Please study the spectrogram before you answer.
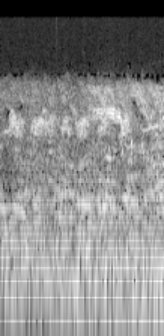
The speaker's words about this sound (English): They come with their songsters and they hang the cages high on hooks above these tables, and as you can hear, the birds trill their little hearts out.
